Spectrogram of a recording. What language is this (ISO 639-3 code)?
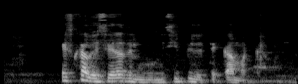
spa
